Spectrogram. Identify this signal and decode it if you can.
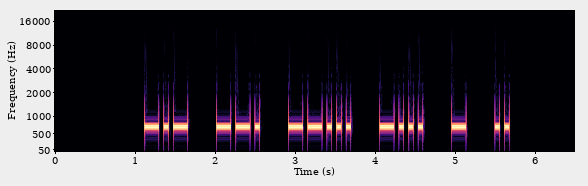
Morse code, heard as a keyed tone, about 20 wpm, 700 Hz. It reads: K G 7 B T I
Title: 231 Lesson 37g - Letter x - Call Signs 20wpm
